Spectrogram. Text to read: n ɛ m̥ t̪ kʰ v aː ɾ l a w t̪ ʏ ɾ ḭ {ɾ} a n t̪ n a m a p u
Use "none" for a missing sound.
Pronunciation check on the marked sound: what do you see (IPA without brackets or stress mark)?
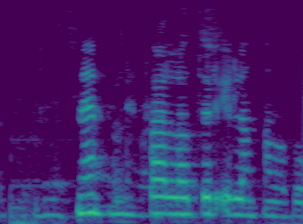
l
